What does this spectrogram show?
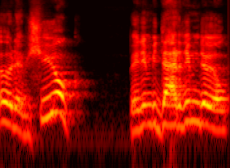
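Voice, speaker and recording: In an animated tone with lively intonation, a man talks at a moderate pace. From Istanbul, Turkey. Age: 60s. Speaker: football pundit. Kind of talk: casual chat.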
